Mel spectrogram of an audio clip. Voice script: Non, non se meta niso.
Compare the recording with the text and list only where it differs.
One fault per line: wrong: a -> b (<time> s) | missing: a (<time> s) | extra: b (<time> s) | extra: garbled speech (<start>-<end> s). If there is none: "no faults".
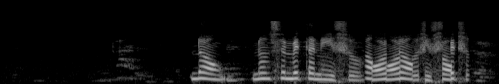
extra: garbled speech (3.6-4.7 s)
